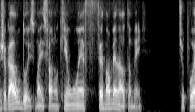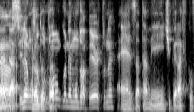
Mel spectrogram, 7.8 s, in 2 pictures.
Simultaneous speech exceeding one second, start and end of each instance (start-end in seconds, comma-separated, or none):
3.8-5.1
